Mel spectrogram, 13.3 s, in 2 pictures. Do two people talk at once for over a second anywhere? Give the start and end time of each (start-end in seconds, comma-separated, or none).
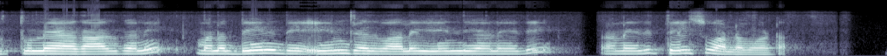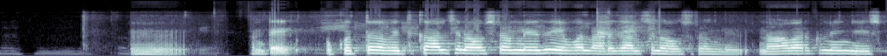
9.2-11.1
